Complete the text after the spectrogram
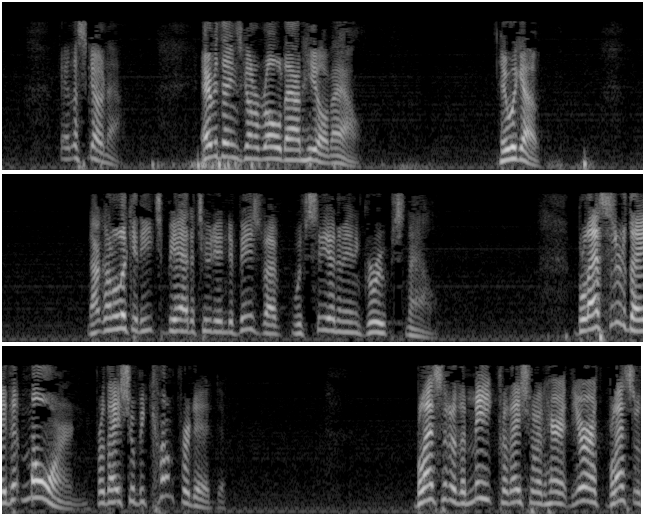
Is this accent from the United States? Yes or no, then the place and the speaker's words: yes; Rockingham, North Carolina, United States; I talk like me. I'm from Rockingham.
